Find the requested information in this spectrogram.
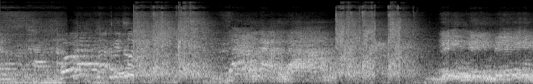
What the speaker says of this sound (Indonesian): kita tepuk semangat dulu deh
